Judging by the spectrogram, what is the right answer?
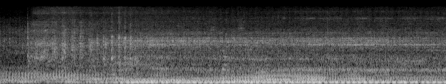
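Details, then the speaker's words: NMAX/Aerox/M3/Sniper-type scooter after fixing loud knock from timing chain slapping as cam opened valves: steady low even putter, no slapping or ticking; quiet smooth idle. "Maingay kanina. Tahimik na ngayon mga kabulido. So yan, napakatahimik na oh."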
